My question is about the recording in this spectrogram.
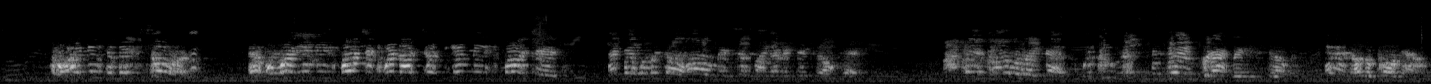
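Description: A person's voice talking in short phrases separated by brief pauses, with a thin, telephone-like sound.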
